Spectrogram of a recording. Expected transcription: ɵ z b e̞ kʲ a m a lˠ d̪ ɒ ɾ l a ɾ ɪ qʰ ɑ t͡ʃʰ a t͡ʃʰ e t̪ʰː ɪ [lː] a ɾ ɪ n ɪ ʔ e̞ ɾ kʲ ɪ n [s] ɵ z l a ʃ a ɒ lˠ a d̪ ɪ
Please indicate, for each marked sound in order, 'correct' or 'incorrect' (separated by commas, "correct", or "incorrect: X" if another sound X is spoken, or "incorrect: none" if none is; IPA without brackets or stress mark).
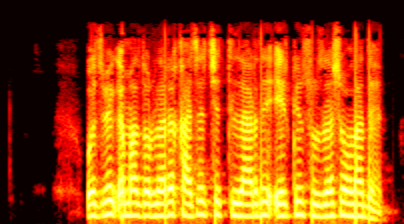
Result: correct, correct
